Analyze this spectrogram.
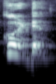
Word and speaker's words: could: सबसे पहली चीज इसका उच्चारण समझ लीजिए, COULD, लेकिन यहाँ पर एल का उच्चारण बोलते वक्त नहीं होगा, लिखते वक्त होगा पर बोलते वक्त नहीं होगा। इसको कुड पढ़ते हैं, कुड पढ़ते हैं।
